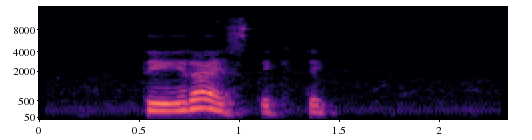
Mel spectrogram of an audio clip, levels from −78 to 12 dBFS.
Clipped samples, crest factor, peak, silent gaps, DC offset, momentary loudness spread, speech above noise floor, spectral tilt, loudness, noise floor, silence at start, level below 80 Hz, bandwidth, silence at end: under 0.1%; 20 dB; -6 dBFS; none; under 0.1%; 19 LU; 41 dB; -7 dB/octave; -21 LUFS; -62 dBFS; 0.55 s; -72 dBFS; 11.5 kHz; 0.9 s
